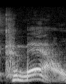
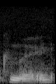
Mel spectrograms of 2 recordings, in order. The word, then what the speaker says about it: Kamau: it was like Cal but it's it is Camal wait it's Camal it is Camal stop just wait I've been told that it's it's not kamu it's it's a five letter name I don't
